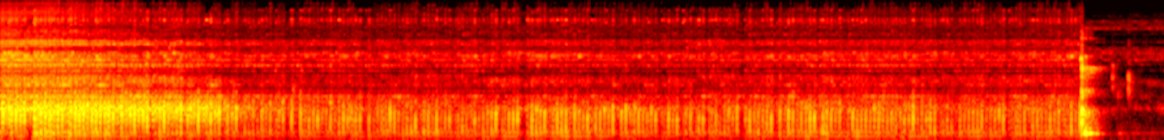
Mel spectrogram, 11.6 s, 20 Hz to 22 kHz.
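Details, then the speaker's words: Bebco EPS 5500 manifold purge and pressurization system, live demo: enclosure pressure rises above P1 with the needle valve opened and the solenoid valve energizes; steady rushing-air hiss with faint rapid buzz, cutting off sharply; normal purge flow. "once that gets above p1 it's going to start turning on this solenoid valve and then you'll really hear the air flowing in"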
